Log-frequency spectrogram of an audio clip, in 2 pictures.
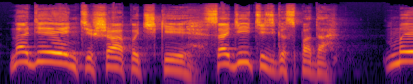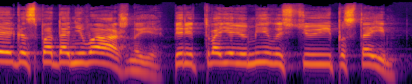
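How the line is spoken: Bitter, after laughing. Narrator (Russian): Нахохотавшись досыта, помещик не без горечи сказал

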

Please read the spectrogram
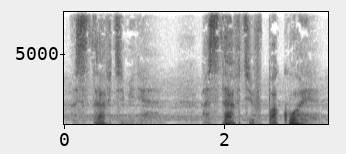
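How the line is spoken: Angry hissing whisper. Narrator (Russian): сказал отец Олимпий гневным свистящим шепотом

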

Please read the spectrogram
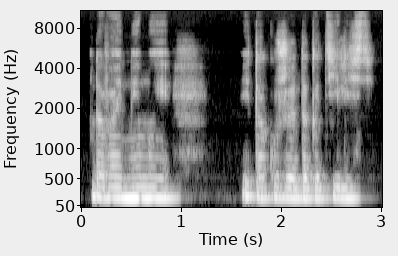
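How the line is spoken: Adviser's heavy sigh. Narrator (Russian): тяжко вздохнул советник

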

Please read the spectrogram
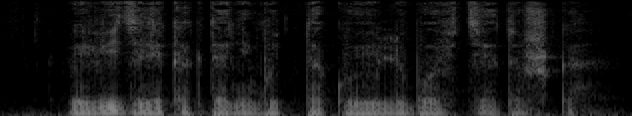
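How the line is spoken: Quiet question. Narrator (Russian): тихо спросила Вера

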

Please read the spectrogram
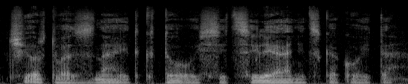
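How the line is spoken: Sleepy. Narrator (Russian): сказал он сонно

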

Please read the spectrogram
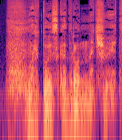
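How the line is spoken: Grumbling. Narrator (Russian): проворчал он

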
